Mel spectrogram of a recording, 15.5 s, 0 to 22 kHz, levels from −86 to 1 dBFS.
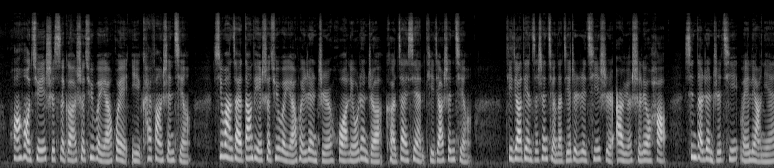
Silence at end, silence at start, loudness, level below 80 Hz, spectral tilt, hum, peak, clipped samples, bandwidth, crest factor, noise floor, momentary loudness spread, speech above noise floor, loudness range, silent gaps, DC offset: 0 s; 0.25 s; -23 LUFS; -66 dBFS; -4.5 dB/octave; none; 0 dBFS; under 0.1%; 16 kHz; 24 dB; -54 dBFS; 9 LU; 30 dB; 3 LU; none; under 0.1%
